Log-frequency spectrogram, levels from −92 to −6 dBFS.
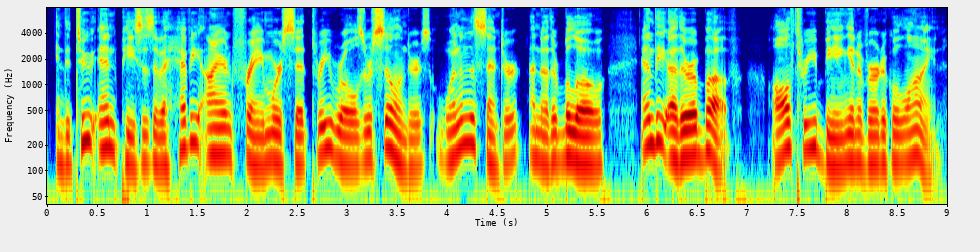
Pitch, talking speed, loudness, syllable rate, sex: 145 Hz, 205 wpm, -17 LUFS, 6.2 syllables/s, male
